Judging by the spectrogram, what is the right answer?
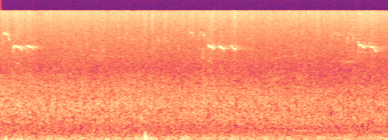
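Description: Low, fluttering rumble of wind on the microphone in an open field, with faint short bird chirps now and then and a single soft bump about two seconds in.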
